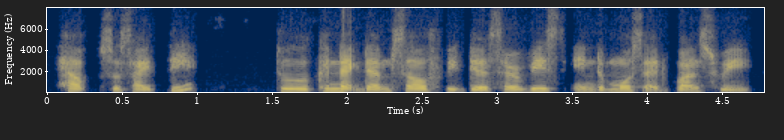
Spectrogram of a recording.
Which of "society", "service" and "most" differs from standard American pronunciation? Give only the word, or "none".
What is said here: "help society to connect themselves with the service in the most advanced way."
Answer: none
